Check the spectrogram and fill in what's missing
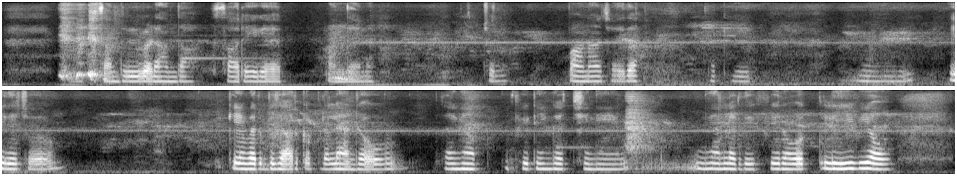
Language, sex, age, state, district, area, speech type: Dogri, female, 30-45, Jammu and Kashmir, Samba, urban, spontaneous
